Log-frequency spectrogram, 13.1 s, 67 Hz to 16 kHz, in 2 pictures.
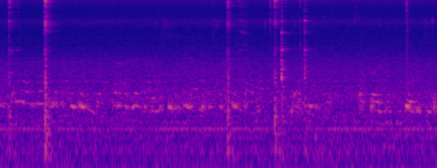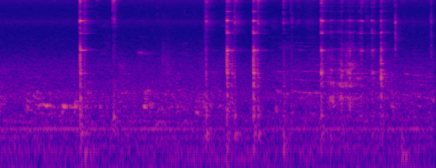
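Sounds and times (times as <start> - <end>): cutlery clinking against dish: 0.1 - 0.9, 3.4 - 4.8, 7.8 - 8.4, 9.6 - 12.6.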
